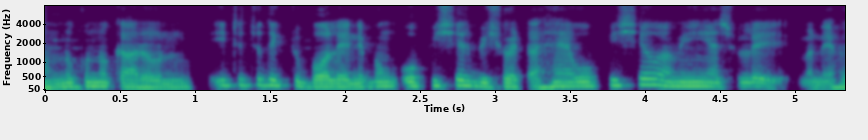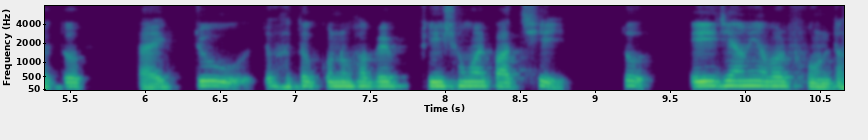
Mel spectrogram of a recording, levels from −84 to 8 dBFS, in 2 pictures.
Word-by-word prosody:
অন্য 120 +3 0
কোন 150 0 +3 0.2
কারণ, 120 -1 0 0.4
এটা 185 +1 -4
যদি 195 -1 0
একটু 180 -2 -5
বলেন 130 0 +3
এবং 155 +2 -1 0.2
অফিসের 175 +4 0
বিষয়টা। 135 -1 -2
হ্যাঁ? 150 +2 +2
অফিসেও 185 +6 -1
আমি 155 -1 +3 0.2
আসলে 145 +1 -4 0.3
মানে 105 0 -6
হয়তো 130 +3 -2 0.5
আ - - -2
একটু 120 +8 -1 0.5
হয়তো 140 +4 -1
কোনোভাবে 155 0 +3 0.2
ফ্রি 155 - +4
সময় 160 -1 +3
পাচ্ছি। 145 +2 -1 0.5
তো - - -2 0.5
এইযে 165 +1 +6
আমি 175 0 +5
আবার 160 0 +4
ফোনটা 130 -3 +1
150 Hz, 160 wpm, -22 LUFS, 130-165 Hz, 0.5 s, এইযে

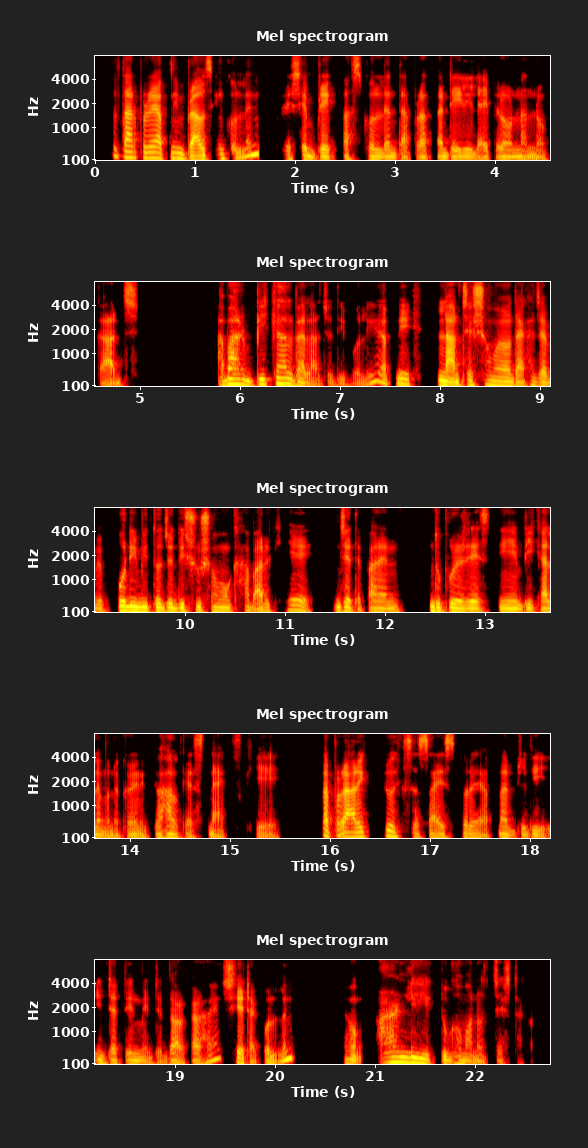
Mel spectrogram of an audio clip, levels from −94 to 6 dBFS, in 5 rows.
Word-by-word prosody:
তো 200 - -7
তারপরে 165 -1 +2
আপনি 150 - -4
browsing 110 +4 +4
করলেন, 220 +6 0 0.2
পরে 115 - -16
এসে 115 - -1
breakfast 100 +1 -1
করলেন। 95 -2 0
তারপরে 95 - -5
আপনার 100 - -3
daily 95 0 0
life 90 - -5
এর 95 - -1
অন্যান্য 95 +1 -3 0.2
কাজ। - - -2 1.0
আবার 145 +4 +6 0.2
বিকালবেলা 140 - +2
যদি - - -12
বলি, 170 - -9 0.2
আপনি - - -1 0.4
lunch 105 -1 +6
এর 125 - +4
সময়ও 115 -4 +2
দেখা 105 +4 -4
যাবে 100 0 0 0.2
পরিমিত 120 -4 +5 0.2
যদি 105 0 +2
সুষম 115 0 0 0.2
খাবার 115 -5 -2
খেয়ে 140 +2 -3 0.4
যেতে 105 -2 0
পারেন 100 -1 0 0.4
দুপুরে 110 -1 +3
rest 95 +2 +1
নিয়ে, 100 0 +2
বিকালে 100 -1 0
মনে 95 +2 -6
করেন 95 - -4
একটু 100 - -7
হালকা 100 -1 -2
snacks - - -6
খেয়ে। - - -8 0.5
তারপরে - - +2
আরেকটু 135 +4 -1
exercise 105 -3 +6
করে 110 -1 -3
আপনার 105 -2 -4
যদি 95 +1 -4 0.2
entertainment 100 -2 -4
এর - - -12
দরকার 100 - -3
হয়, 205 +7 -2
সেটা - - +2
করলেন 200 +8 +2 0.6
এবং - - 0 0.3
early 140 -2 +5
একটু 105 +2 -11
ঘুমানোর 95 -3 -5
চেষ্টা - - -10
কর - - -32
105 Hz, 160 wpm, -26 LUFS, 100-130 Hz, 1.0 s, আবার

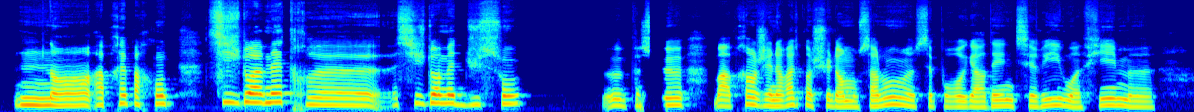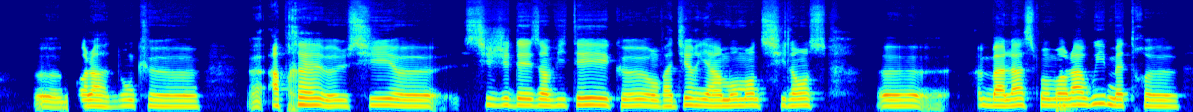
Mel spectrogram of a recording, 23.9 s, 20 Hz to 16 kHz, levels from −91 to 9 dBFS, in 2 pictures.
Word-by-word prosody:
Mmh 185 0 +3
non, 175 0 +3
après 190 +6 -2
par 210 -3 -4
contre, 220 -1 +2 0.3
si 265 -1 -2
je 235 - -6
dois 260 -1 +8
mettre, 260 -3 +1
heu 180 -3 0
si 230 +5 -7
je - - -13
dois 245 0 +6
mettre 230 -4 +3
du 190 +2 -7
son, 220 +3 -1 0.8
heu, 170 -2 -4
parce 165 -2 -9
que, 185 -1 0 0.3
bah, 160 0 +2
après 160 +6 -3
en 195 - +3
général 165 +2 -1
quand 180 -2 -2
je 160 - -12
suis 165 - -5
dans 145 -2 +1
mon 145 0 -3
salon, 175 +7 -1
heu, 160 - -2
c'est 155 0 -9
pour 145 -2 -7
regarder 140 +1 -1
une 160 0 -1
série 160 +4 -3
ou 155 -3 0
un 135 - -3
film, 180 +4 -1
heu, 140 -2 -5 0.7
hem, 130 -2 -1 0.2
voilà. 160 -2 +3
Donc, 155 +3 -6
heu 150 -2 0 0.5
heu, 140 +2 -6
après, 185 +2 +3
heu, 155 -1 0
si, 180 +4 -1
heu, 155 -2 +1 0.2
si 185 -2 -7
j'ai 185 +2 -2
des 175 0 +1
invités 175 +3 +3
et 175 - -3
que 170 -1 0
on 155 - +2
va 155 0 -1
dire 185 +5 0
il 175 - -1
y - - +3
a 155 - +3
un 155 - +3
moment 165 +2 +2
de 170 - -4
silence, 175 +1 -2 0.5
heu, 155 - 0 0.3
bah, 165 -2 +3
là, 170 +3 +4
à - - +1
ce 180 0 -11
moment-là 175 +2 +3
oui, 215 +5 -1
mettre, 170 -3 -1
heu 155 -2 0
170 Hz, 185 wpm, -23 LUFS, 155-185 Hz, 0.8 s, dois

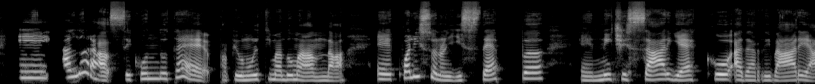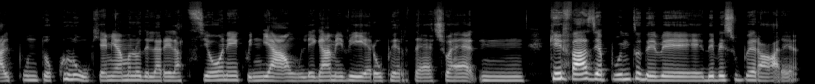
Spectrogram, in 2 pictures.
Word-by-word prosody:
Ehm, 300 0 0 0.2
allora, 430 +11 +4
secondo 260 +3 -2
te, 340 +7 0
proprio 205 -2 -2
un'ultima 220 +2 -1
domanda, 185 -5 +1 0.3
ehm, 240 -1 0
quali 305 +7 +2
sono 310 - +2
gli 190 0 -4
step, 220 +5 +1 0.8
ehm, 190 -1 -6
necessari, 230 0 +3
ecco, 210 +3 +2
ad 210 -1 +1
arrivare 195 0 0
al 170 0 -1
punto 195 -2 -7
clou, 225 -2 -2
chiamiamolo, 185 +3 -2
della 180 -2 -4
relazione 195 +3 -3
quindi 185 0 -4
a 165 -2 +4
un 170 0 -8
legame 180 +1 -1
vero 175 -2 -1
per 175 +1 -8
te? 165 -1 -7
Cioè, 170 0 -3
mhmm, 185 -1 -5 0.3
che 260 0 +5
fase 245 0 +8
appunto 235 +2 -1
deve 185 -3 0
deve 190 +2 +1
superare? 195 - -3
195 Hz, 140 wpm, -21 LUFS, 180-230 Hz, 0.8 s, fase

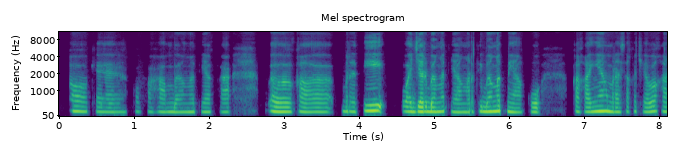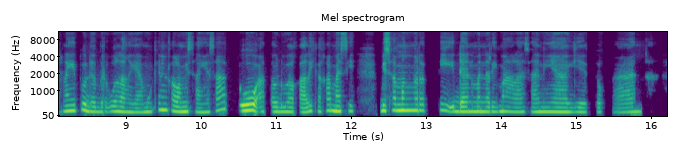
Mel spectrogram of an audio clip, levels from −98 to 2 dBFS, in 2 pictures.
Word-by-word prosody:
Oke, 190 -2 -4 0.3
aku 180 +2 -21
paham 175 -1 -10
banget 170 +1 -6
ya, - - -5
Kak. 170 -1 -10 0.5
Eee, 180 -2 +2
Kak, 175 -2 -5 0.2
berarti 185 +2 -5 0.5
wajar 185 0 +3
banget 180 +1 0
ya, - - -4
ngerti 180 +4 -7
banget 200 +2 +4
nih 170 -2 0
aku, 175 +1 -11 0.5
Kakaknya 185 0 -1
yang 205 - +5
merasa 175 0 -4
kecewa 185 +2 -4
karena 205 +1 -3
itu 240 +2 +1
udah 185 -4 0
berulang 180 0 -1
ya, 165 - -5
mungkin 235 +9 0
kalau 195 -3 +2
misalnya 180 -3 0
1 235 -3 +6
atau 185 -1 -7
2 180 -1 -1
kali, 175 +5 -3
Kakak 225 +3 -4
masih 205 0 +3 0.3
bisa 225 +2 +2
mengerti 235 -2 +3
dan 190 0 +3
menerima 185 +1 +1
alasannya 180 0 -1 0.2
gitu 170 0 -8 0.2
kan. 170 +3 -6
Nah, 180 - -14
185 Hz, 155 wpm, -21 LUFS, 175-200 Hz, 0.5 s, 1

